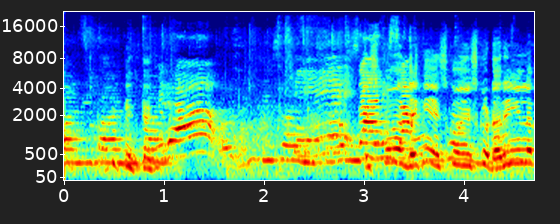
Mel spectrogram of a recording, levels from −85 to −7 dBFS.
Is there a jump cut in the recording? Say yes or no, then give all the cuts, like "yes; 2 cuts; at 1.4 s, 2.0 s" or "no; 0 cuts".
no; 0 cuts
